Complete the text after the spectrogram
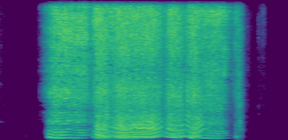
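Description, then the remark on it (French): Loud wet raspberry kisses blown against skin: a short buzzy burst followed by a longer sputtering one with a wavering pitch. No talking. “Où je te fais des bisous pétaradants.”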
